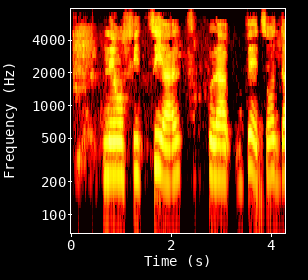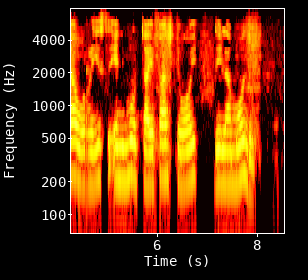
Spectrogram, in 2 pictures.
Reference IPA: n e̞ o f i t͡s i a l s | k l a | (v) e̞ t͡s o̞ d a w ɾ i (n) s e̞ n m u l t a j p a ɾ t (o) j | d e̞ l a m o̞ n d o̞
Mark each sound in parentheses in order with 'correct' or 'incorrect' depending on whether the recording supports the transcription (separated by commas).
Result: correct, incorrect, correct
